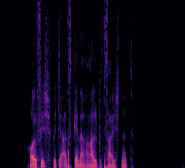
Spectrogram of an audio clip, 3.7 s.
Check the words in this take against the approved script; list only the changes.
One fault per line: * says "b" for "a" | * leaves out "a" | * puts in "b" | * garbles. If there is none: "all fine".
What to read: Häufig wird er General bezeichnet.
* puts in "als"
